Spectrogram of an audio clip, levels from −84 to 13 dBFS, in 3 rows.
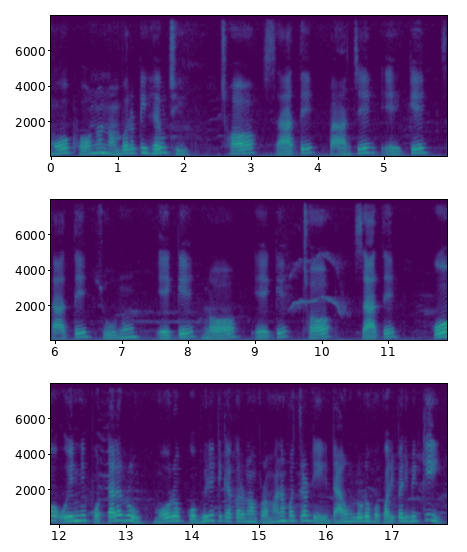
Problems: constant background noise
